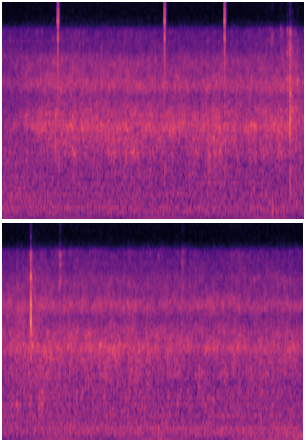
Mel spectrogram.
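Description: Steady background noise with a constant low hum, picked up by an open microphone. A few faint, sharp clicks sound between about one and five seconds in.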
